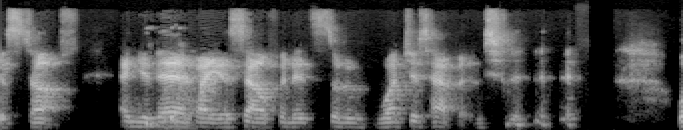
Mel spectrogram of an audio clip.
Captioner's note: chuckles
